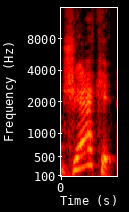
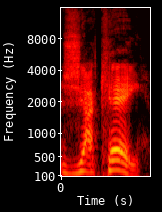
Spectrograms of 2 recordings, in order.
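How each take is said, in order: First: The surname is said in an American way. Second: The surname is said in a non-American way. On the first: The speaker calls it wrong. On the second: The speaker calls it right.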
